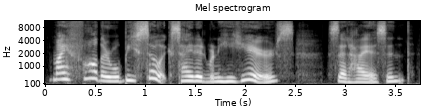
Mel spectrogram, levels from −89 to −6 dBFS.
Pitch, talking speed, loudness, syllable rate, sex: 240 Hz, 175 wpm, -16 LUFS, 4.5 syllables/s, female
